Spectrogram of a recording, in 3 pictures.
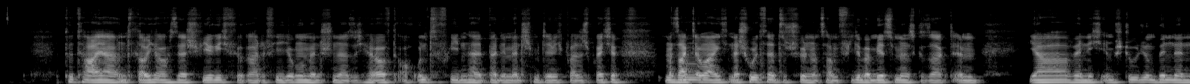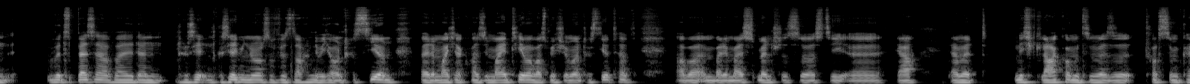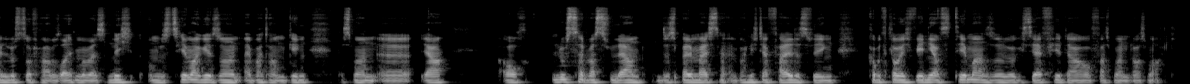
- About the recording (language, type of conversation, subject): German, podcast, Welches Ereignis hat dich erwachsen werden lassen?
- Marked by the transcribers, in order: static; other background noise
